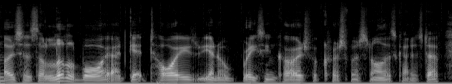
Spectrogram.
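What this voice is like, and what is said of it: Non-local, non-Indiana accent. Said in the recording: “by accent, people know that you aren't a native Hoosier”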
